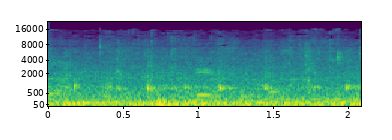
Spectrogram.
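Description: Shod hooves of a King's Life Guard's black horse clip-clopping at a walk on stone paving, with faint crowd chatter behind.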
